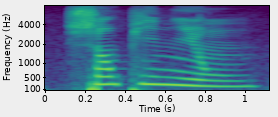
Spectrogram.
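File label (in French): "champignon", French; ESPÈCE (BIOLOGIE)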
